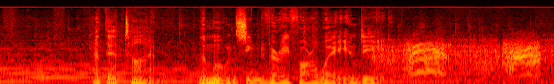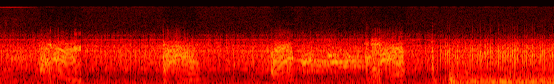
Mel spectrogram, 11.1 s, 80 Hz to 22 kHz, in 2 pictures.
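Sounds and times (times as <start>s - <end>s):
radio voice transmissions: 1.0s - 10.2s.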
